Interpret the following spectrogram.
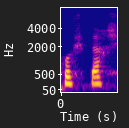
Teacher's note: Xoşbəxt sözündə də t samiti tələffüz zamanı düşüb. Xoşbəxt şəklində olur.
